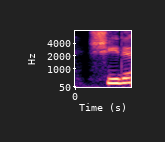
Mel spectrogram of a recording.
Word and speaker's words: Shideh: Connect with her on LinkedIn or Instagram at Sheeta Shafi to learn more. Sheeta is spelled Shideh, and Shafi is spelled Shafie.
